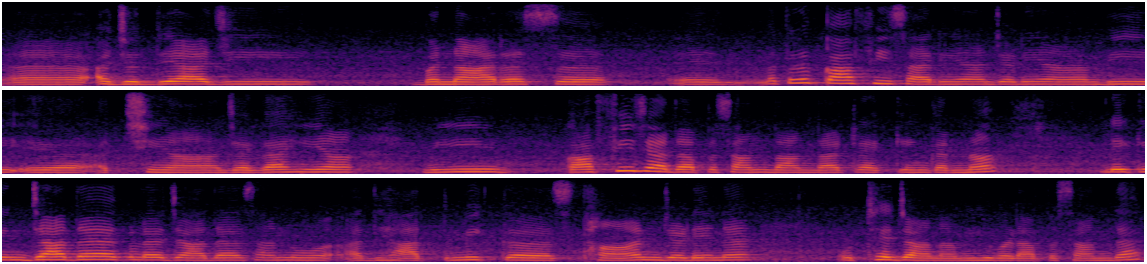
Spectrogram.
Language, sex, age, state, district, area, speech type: Dogri, female, 45-60, Jammu and Kashmir, Jammu, rural, spontaneous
